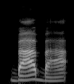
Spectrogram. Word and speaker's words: baba: So depending on how you're saying it, it could be baba, chin, baba. Emphasis is on the first syllable, baba. Then there's babba babba. Emphasis is on the second syllable syllable that means to go down.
